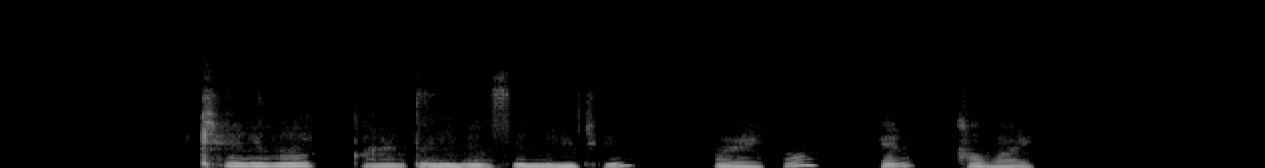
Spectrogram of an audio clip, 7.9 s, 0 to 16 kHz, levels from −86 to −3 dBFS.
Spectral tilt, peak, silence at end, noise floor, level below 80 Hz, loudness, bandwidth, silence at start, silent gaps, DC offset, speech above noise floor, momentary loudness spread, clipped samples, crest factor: -7.5 dB/octave; -22 dBFS; 1.45 s; under -90 dBFS; -88 dBFS; -37 LUFS; 8.8 kHz; 1.25 s; 1.99-2.21 s, 3.97-4.46 s, 4.78-4.89 s, 5.12-5.48 s, 5.72-5.97 s; under 0.1%; over 55 dB; 12 LU; under 0.1%; 16 dB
